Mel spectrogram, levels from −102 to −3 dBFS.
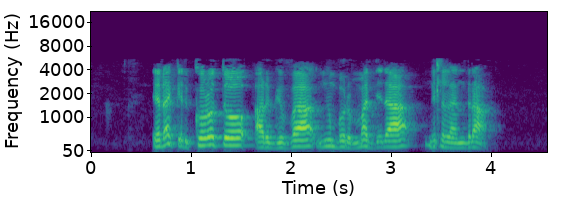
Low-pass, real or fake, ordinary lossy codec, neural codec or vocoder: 5.4 kHz; real; AAC, 48 kbps; none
